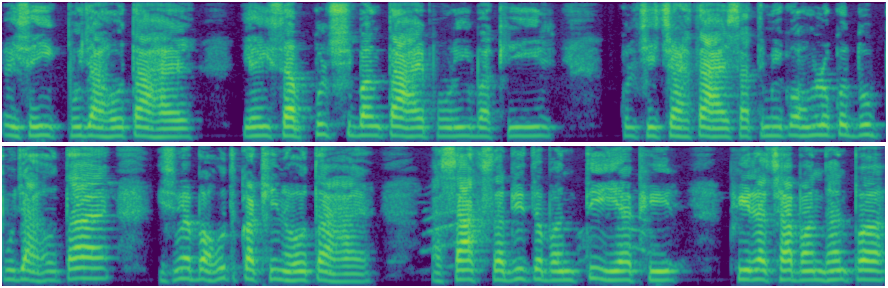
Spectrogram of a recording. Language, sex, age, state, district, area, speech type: Hindi, female, 60+, Uttar Pradesh, Ghazipur, rural, spontaneous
